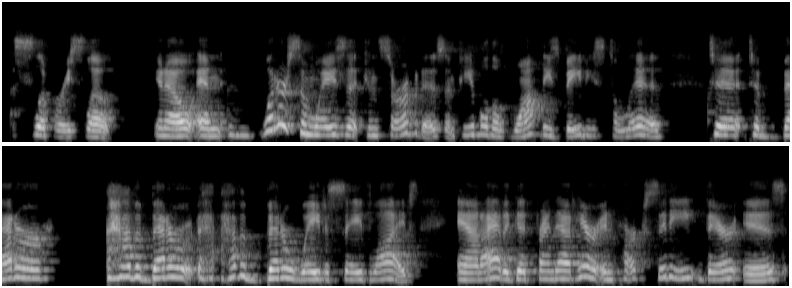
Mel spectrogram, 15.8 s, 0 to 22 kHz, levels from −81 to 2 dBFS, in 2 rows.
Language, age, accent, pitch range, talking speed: English, 40-59, American, 210-270 Hz, 175 wpm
